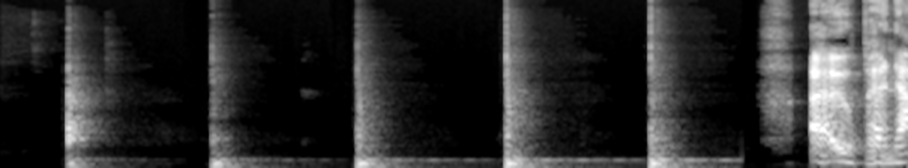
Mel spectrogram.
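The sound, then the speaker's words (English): The big bad wolf banging on the walls of the woodcutter's house: five heavy, evenly spaced bangs, each a loud thud with a deep booming ring that lingers, followed by a sudden loud, breathy sigh. “He was walking around the woodcutter's house, banging on the walls.”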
